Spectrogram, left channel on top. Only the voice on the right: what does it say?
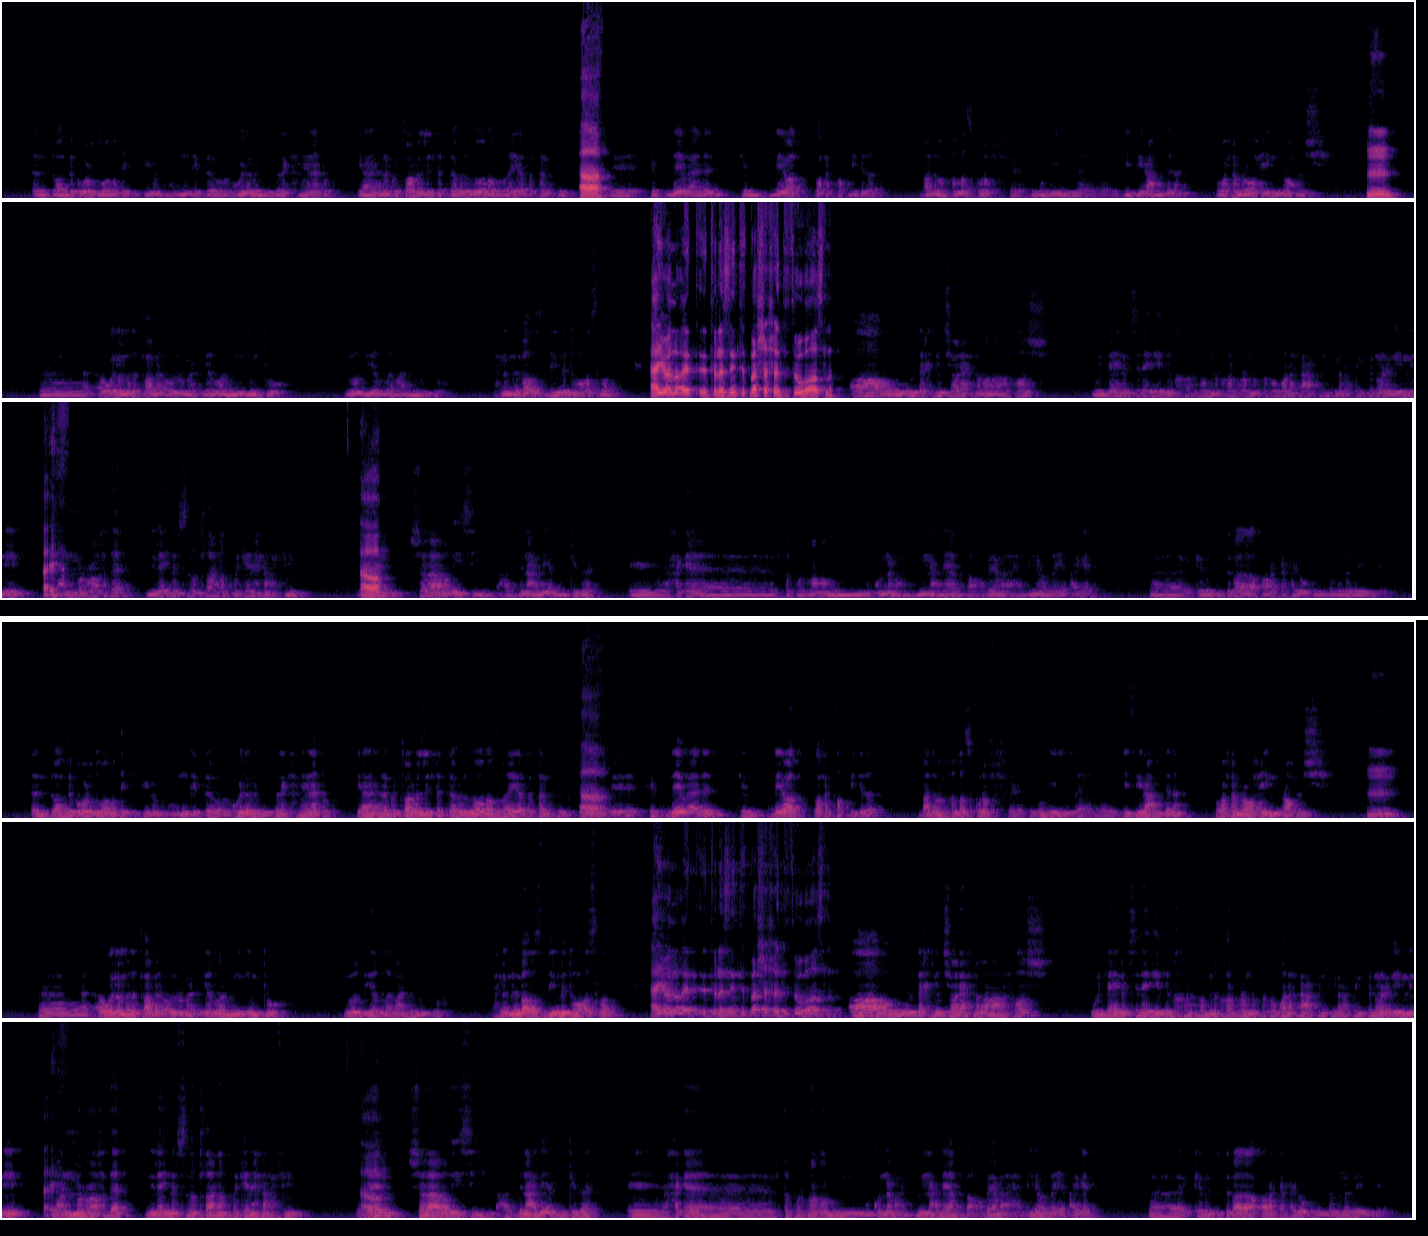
انتوا عندكم برضو مناطق كتير ممكن تبقى مجهوله بالنسبه لك احنا هنا كنت يعني انا كنت بعمل اللي انت بتعمله ده وانا صغير مثلا في في
في في ابتدائي واعدادي كان ليا واحد واحد صاحبي كده بعد ما نخلص كوره في في نادي ال- الجزيره عندنا واحنا مروحين بنروح مشي
فاول لما نطلع بقى اقول له ما- يلا نيجي نتوه يقول لي يلا يا معلم نتوه احنا بنبقى قاصدين نتوه اصلا
اه ونقوم داخلين شوارع احنا ما نعرفهاش ونلاقي نفسنا ايه بنخرم نخرم نخرم ولا احنا عارفين احنا رايحين فين ولا جايين منين
وبعدين مره واحده نلاقي نفسنا طلعنا في مكان احنا عارفينه انت
فاهم شارع رئيسي عدينا عليه قبل كده اه حاجه افتكرناها من ما كنا معديين عليها بعربيه مع اهالينا ولا اي حاجه فكانت بتبقى حركه حلوه كنا بنعملها دايما كده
